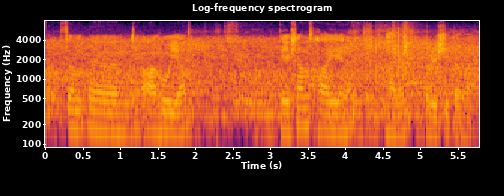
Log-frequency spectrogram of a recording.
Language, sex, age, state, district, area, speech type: Sanskrit, male, 18-30, Kerala, Thrissur, rural, spontaneous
